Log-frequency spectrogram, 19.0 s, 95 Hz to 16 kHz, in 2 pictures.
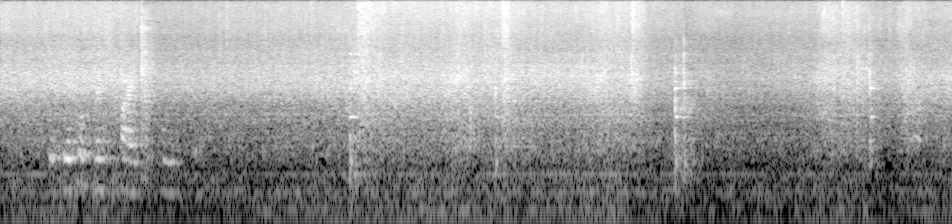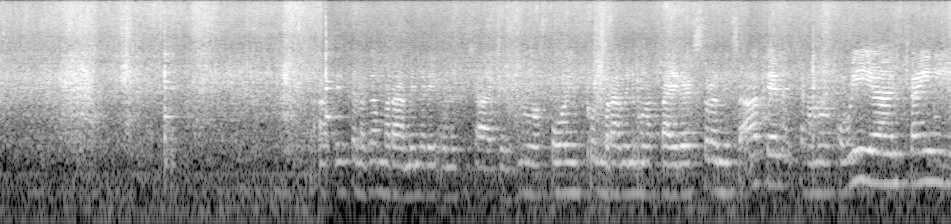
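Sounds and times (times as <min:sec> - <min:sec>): chicken sizzling in a pan: 0:00.0 - 0:19.0
spatula scraping a pan: 0:08.1 - 0:12.9, 0:17.6 - 0:18.2.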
